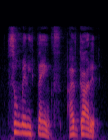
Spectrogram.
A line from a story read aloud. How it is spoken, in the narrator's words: Miss Stoner murmured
